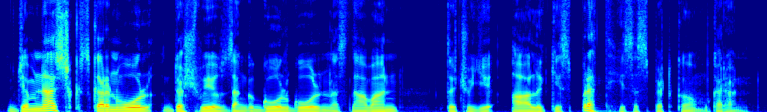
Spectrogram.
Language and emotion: Kashmiri, neutral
